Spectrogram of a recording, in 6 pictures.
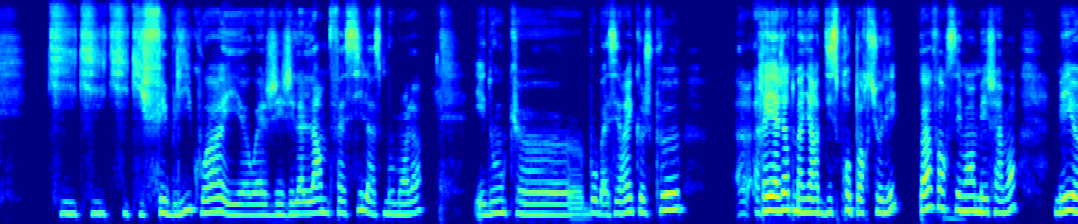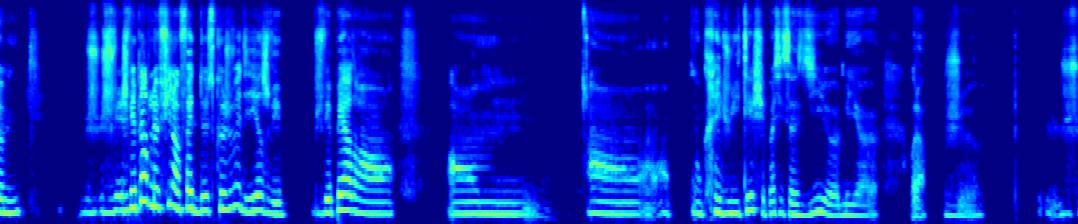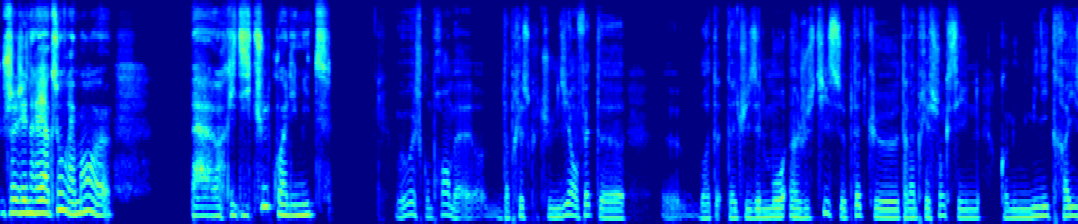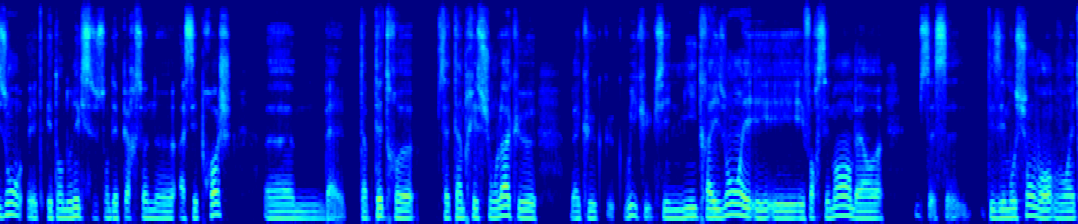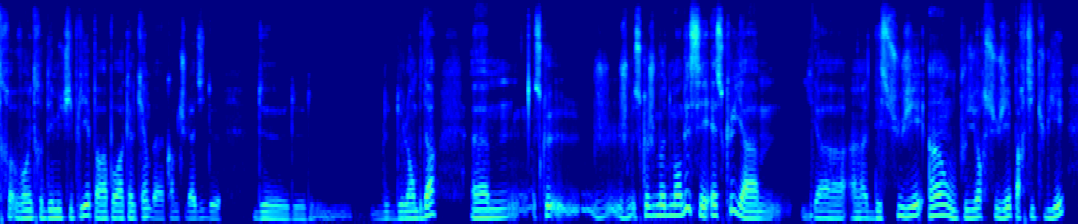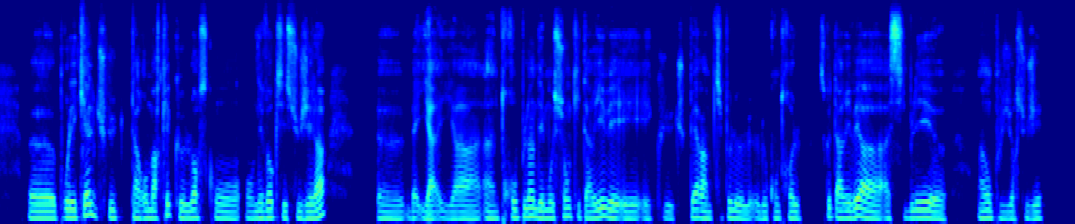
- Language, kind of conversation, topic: French, advice, Comment communiquer quand les émotions sont vives sans blesser l’autre ni soi-même ?
- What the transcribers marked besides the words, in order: none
